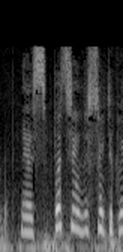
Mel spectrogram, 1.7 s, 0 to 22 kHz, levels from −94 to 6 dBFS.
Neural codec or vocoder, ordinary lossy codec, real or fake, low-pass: codec, 44.1 kHz, 2.6 kbps, SNAC; MP3, 48 kbps; fake; 14.4 kHz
